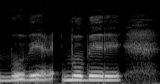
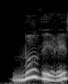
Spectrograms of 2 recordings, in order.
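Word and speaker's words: movere: comment on dit puisque j'ai dit mobé comme comme l'espagnol mais c'est mi m o V e r e mais c'est pas important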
